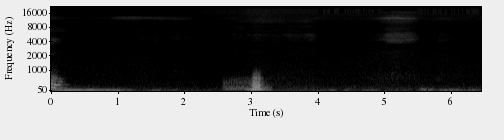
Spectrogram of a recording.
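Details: Pug dog snoring while asleep: one clear low, snorting snore amid quiet breathing and room noise.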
